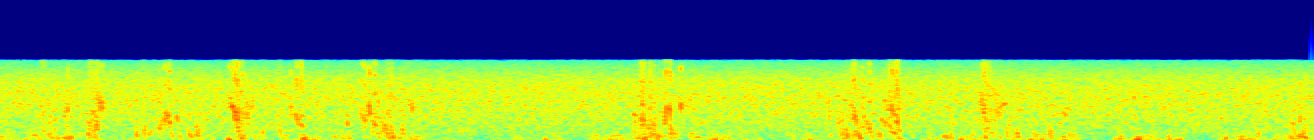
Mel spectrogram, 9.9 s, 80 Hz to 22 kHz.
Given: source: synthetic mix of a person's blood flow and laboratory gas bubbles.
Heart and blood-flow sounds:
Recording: Doppler ultrasound of blood flow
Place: precordium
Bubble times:
0.25-0.62 s: bubbles
0.65-0.84 s: bubbles
1.01-1.60 s: bubbles
1.71-2.05 s: bubbles
2.09-2.43 s: bubbles
2.60-2.68 s: bubbles
2.72-3.16 s: bubbles
4.76-5.26 s: bubbles
6.20-6.88 s: bubbles
7.07-7.24 s: bubbles
7.27-7.75 s: bubbles
7.85-8.04 s: bubbles
9.42-9.56 s: bubbles
9.63-9.87 s: bubbles
From the record:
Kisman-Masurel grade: 332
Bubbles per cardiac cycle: rolling drumbeat, 9 or more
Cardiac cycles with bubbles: 50 to 99%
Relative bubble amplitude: moderate (0.250 to 0.450)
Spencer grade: 3 (all of the cardiac periods contain showers or single bubble signals, but not dominating or overriding the cardiac motion signals)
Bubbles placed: anywhere in the cardiac cycle

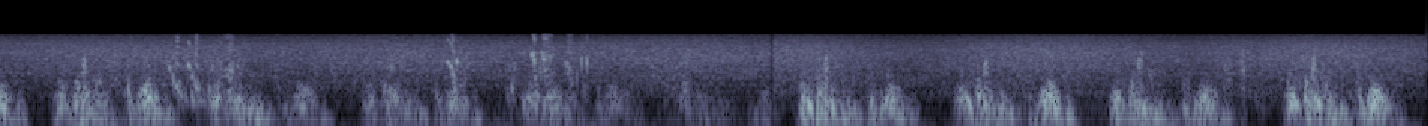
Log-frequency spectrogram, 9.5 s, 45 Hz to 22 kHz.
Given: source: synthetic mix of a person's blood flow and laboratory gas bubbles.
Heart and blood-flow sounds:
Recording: Doppler ultrasound of blood flow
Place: precordium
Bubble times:
1.12-1.67 s: bubbles
2.98-3.16 s: bubbles
3.38-3.72 s: bubbles
3.77-3.97 s: bubbles
From the record:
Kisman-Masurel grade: 221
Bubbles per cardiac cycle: several, 3 to 8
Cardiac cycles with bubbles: 10 to 50%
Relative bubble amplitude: barely perceptible (0.100 to 0.250)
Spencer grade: 2 (many but less than half of the cardiac periods contain bubble signals, singularly or in groups)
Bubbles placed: anywhere in the cardiac cycle

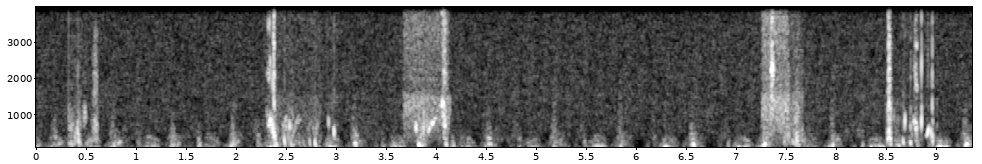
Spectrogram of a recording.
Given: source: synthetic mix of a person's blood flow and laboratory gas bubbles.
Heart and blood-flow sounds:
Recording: Doppler ultrasound of blood flow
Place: precordium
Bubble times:
0.32-0.64 s: bubbles
2.29-2.85 s: bubbles
2.90-3.02 s: bubbles
3.67-4.15 s: bubbles
7.25-7.72 s: bubbles
8.48-8.60 s: bubbles
8.63-9.01 s: bubbles
From the record:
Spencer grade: 2 (many but less than half of the cardiac periods contain bubble signals, singularly or in groups)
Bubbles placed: anywhere in the cardiac cycle

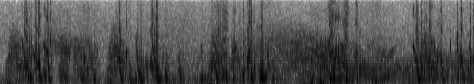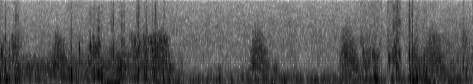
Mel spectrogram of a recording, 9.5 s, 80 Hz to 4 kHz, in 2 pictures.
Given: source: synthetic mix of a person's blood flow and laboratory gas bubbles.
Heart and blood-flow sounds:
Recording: Doppler ultrasound of blood flow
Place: subclavian vein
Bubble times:
0.20-1.01 s: bubbles
1.13-1.73 s: bubbles
1.77-1.87 s: bubbles
1.99-2.81 s: bubbles
3.10-3.98 s: bubbles
4.10-4.98 s: bubbles
5.41-6.46 s: bubbles
8.33-8.56 s: bubbles
8.60-8.76 s: bubbles
8.80-9.11 s: bubbles
9.37-9.43 s: bubbles
9.46-9.48 s: bubbles
From the record:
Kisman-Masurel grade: 333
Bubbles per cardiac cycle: rolling drumbeat, 9 or more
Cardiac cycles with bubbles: 50 to 99%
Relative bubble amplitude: loud (0.450 to 0.775)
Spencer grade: 3 (all of the cardiac periods contain showers or single bubble signals, but not dominating or overriding the cardiac motion signals)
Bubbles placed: anywhere in the cardiac cycle

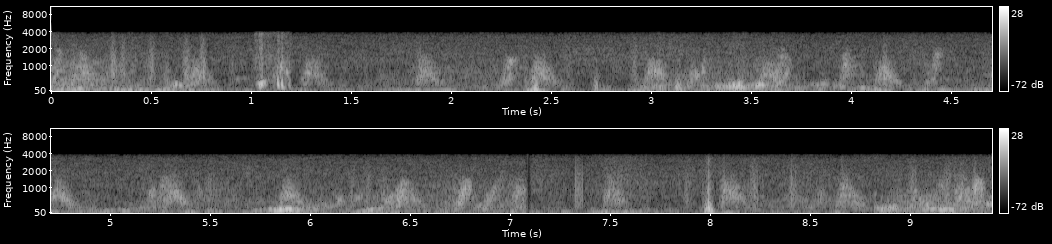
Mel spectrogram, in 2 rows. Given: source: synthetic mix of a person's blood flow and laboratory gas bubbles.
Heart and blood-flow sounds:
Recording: Doppler ultrasound of blood flow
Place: subclavian vein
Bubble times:
0.00-0.04 s: bubbles
1.01-1.21 s: bubbles
From the record:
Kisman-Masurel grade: 122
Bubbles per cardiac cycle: 1 to 2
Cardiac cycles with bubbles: 10 to 50%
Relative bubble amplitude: moderate (0.250 to 0.450)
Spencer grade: 2 (many but less than half of the cardiac periods contain bubble signals, singularly or in groups)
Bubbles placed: anywhere in the cardiac cycle

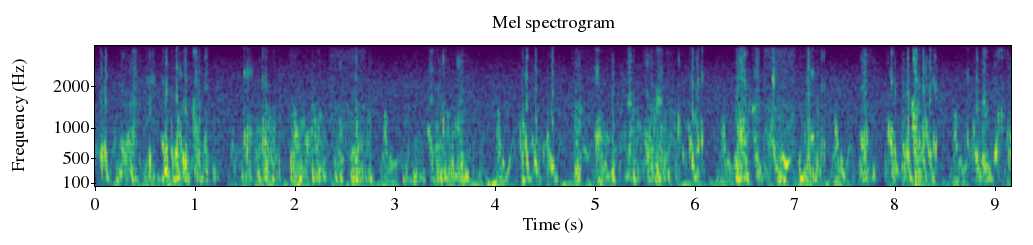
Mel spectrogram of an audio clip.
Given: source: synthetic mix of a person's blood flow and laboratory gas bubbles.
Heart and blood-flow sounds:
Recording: Doppler ultrasound of blood flow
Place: precordium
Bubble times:
0.03-0.17 s: bubbles
0.20-1.26 s: bubbles
1.44-1.89 s: bubbles
1.93-2.79 s: bubbles
3.04-3.89 s: bubbles
4.21-4.66 s: bubbles
4.75-6.11 s: bubbles
6.37-7.33 s: bubbles
7.62-7.81 s: bubbles
7.88-8.45 s: bubbles
8.67-9.16 s: bubbles
From the record:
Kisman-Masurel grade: 444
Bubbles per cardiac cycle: continuous sound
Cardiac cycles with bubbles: 100%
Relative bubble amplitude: maximal (0.775 to 0.999)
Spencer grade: 4 (maximum detectable bubble signal sounding continuously throughout systole and diastole of every cardiac period, and overriding the amplitude of the normal cardiac signals)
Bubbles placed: only in the low amplitude regions of the cardiac cycle

